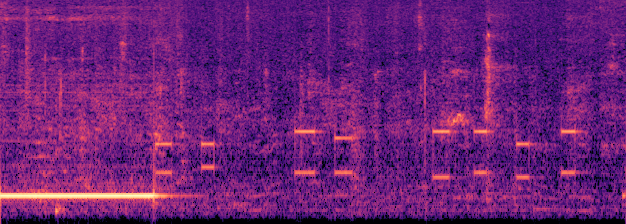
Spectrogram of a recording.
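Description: Telephone dialing: a steady dial tone holds for about two seconds, then gives way to a series of short two-note touch-tone beeps, evenly spaced with brief gaps, as a number is keyed in.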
